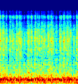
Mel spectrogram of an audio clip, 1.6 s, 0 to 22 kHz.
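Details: 1992 Firebird with LS swap and Holley Terminator X, first start outdoors: deep V8 idle, lumpy and unsettled, chopping; thermostat stuck, cause of uneven idle not confirmed.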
